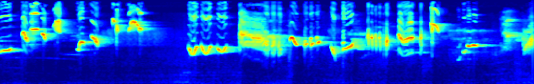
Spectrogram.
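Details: Clear, lively orange-headed thrush song played as a lure for other thrushes: loud, varied high phrases of looping whistles, wavering trills and rapid chips, delivered almost without pause over about eight seconds.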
